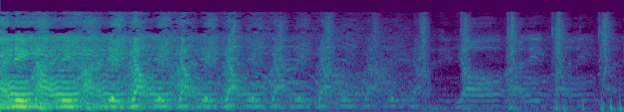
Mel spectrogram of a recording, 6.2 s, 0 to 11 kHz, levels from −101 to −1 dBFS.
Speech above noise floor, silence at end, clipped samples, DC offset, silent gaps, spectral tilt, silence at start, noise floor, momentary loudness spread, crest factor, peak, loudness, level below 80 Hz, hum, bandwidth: 29 dB; 0.2 s; under 0.1%; under 0.1%; none; -6.5 dB/octave; 0 s; -59 dBFS; 26 LU; 24 dB; -10 dBFS; -31 LUFS; -74 dBFS; none; 7.8 kHz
